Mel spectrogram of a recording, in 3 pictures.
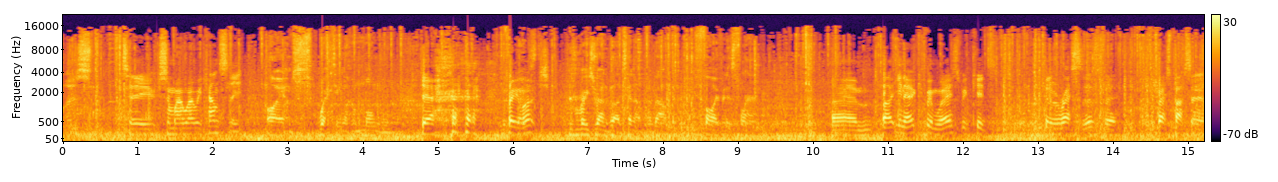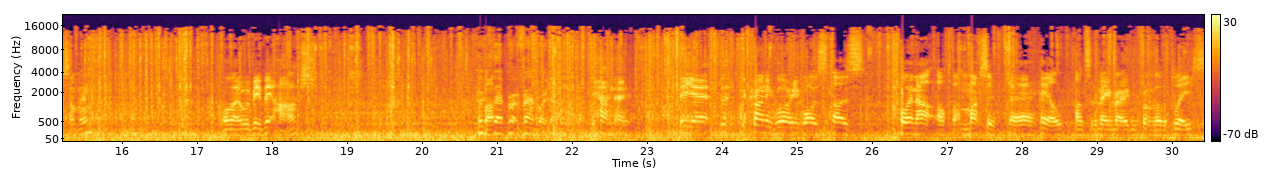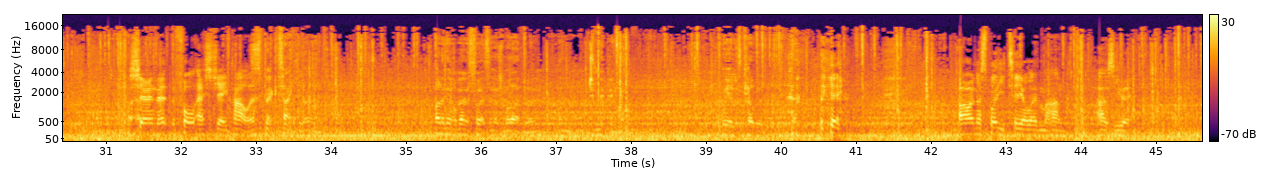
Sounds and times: Speech: 0:00.0 - 0:05.0, 0:05.9 - 0:09.3, 0:13.1 - 0:15.6, 0:17.3 - 0:18.6, 0:23.4 - 0:30.4, 0:31.3 - 0:33.8, 0:35.4 - 0:36.8, 0:42.4 - 0:44.7
Car: 0:00.0 - 0:45.6.

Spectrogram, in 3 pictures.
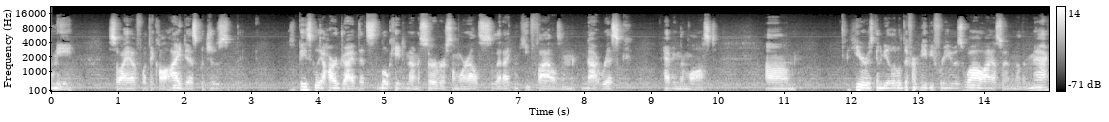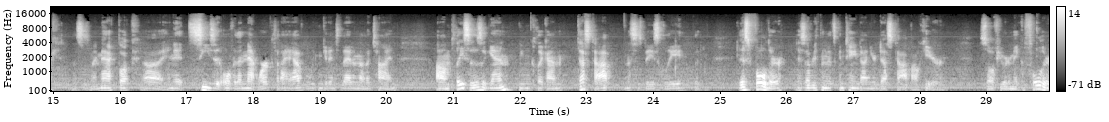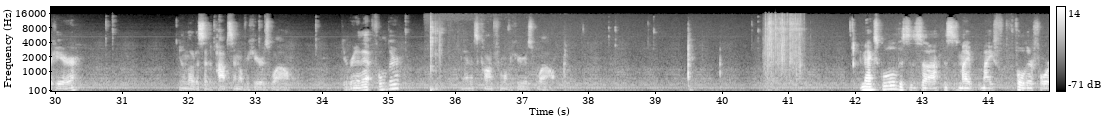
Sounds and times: Speech: 0:00.0 - 0:02.8, 0:03.6 - 0:10.0, 0:10.7 - 0:11.2, 0:11.9 - 0:20.2, 0:20.8 - 0:30.4, 0:31.8 - 0:33.6, 0:34.3 - 0:35.2, 0:36.1 - 0:37.6, 0:41.9 - 0:44.9
Inside, small room: 0:00.0 - 0:44.9.

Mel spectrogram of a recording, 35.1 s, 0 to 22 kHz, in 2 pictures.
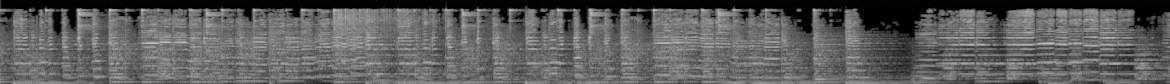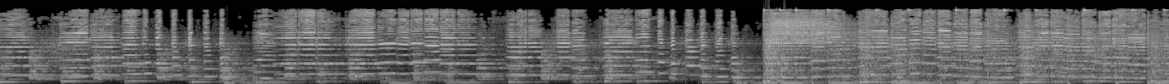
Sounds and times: Double bass: 0:00.0 - 0:17.7, 0:28.5 - 0:35.0
Cello: 0:00.0 - 0:35.0.

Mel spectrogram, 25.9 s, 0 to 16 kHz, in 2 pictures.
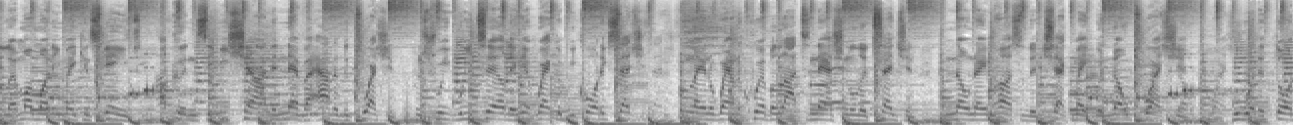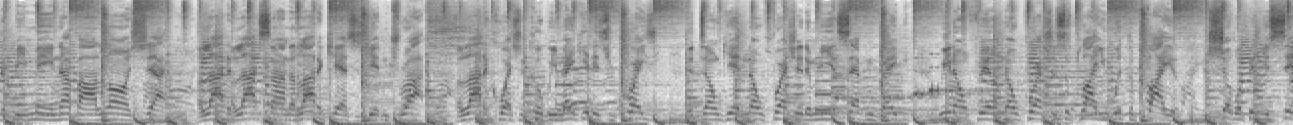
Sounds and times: Music: 0:00.0 - 0:25.8.

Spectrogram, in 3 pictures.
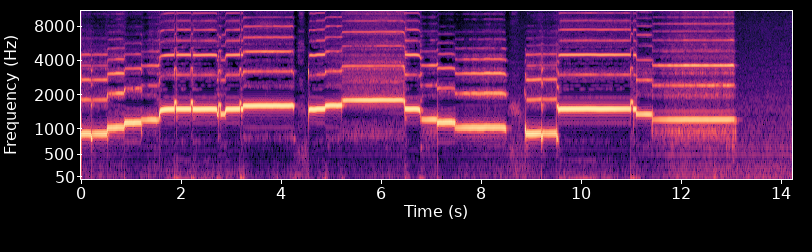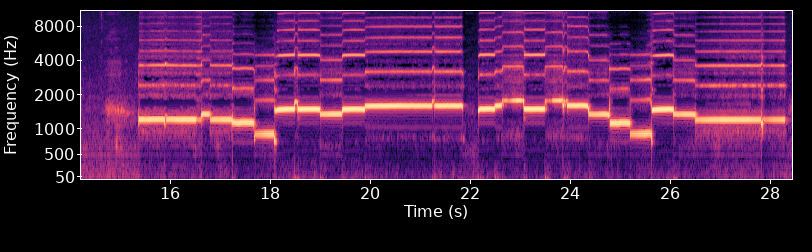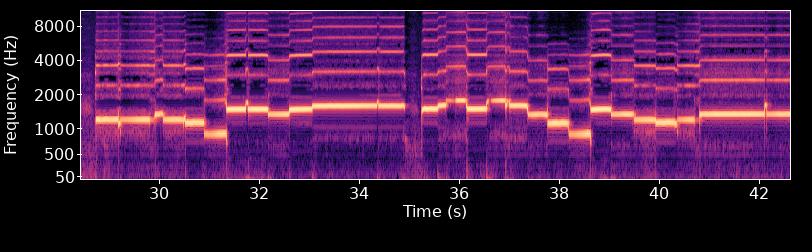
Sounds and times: Music: 0:00.0 - 0:13.2, 0:14.6 - 0:42.6.

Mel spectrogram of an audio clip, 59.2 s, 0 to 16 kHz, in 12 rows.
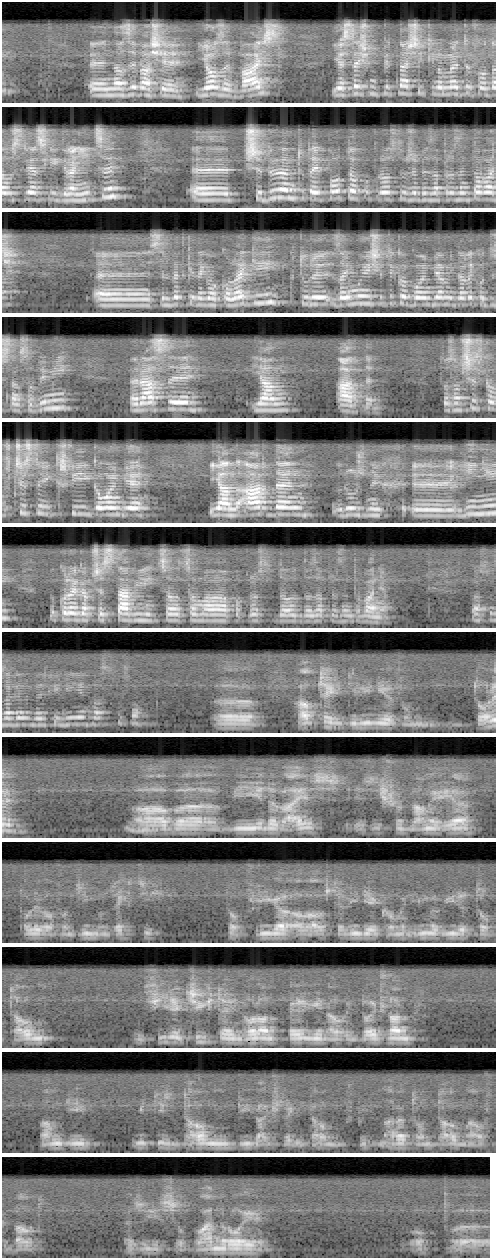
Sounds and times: Speech: 0:00.0 - 0:00.2, 0:00.8 - 0:10.2, 0:10.8 - 0:28.7, 0:29.4 - 0:34.9, 0:35.8 - 0:41.2, 0:41.8 - 0:45.0, 0:45.8 - 0:48.7, 0:49.8 - 0:54.8, 0:55.6 - 0:57.1, 0:58.4 - 0:59.2
Inside, small room: 0:00.0 - 0:59.2.

